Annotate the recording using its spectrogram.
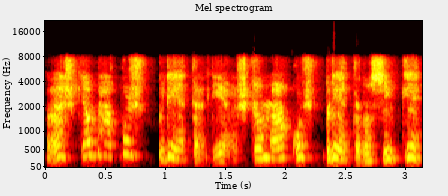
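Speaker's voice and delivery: very high-pitched put-on elderly woman voice. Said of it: "gostei da voz de velha".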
